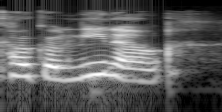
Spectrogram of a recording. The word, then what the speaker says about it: Coconino: Cocosino. Or did I say that right? Oh, dang it. I would say Cocosino and I mean Coconino.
